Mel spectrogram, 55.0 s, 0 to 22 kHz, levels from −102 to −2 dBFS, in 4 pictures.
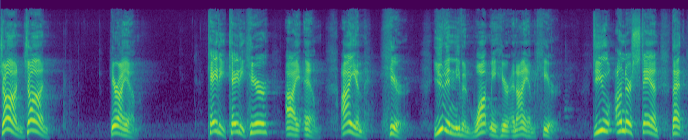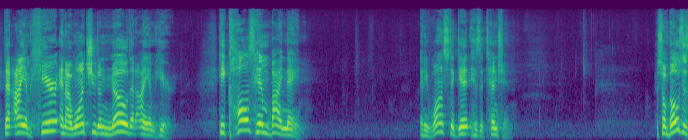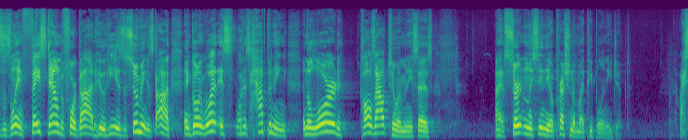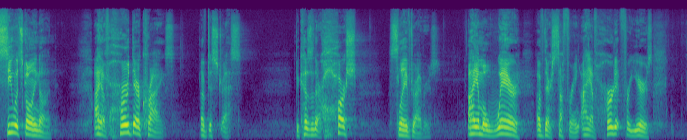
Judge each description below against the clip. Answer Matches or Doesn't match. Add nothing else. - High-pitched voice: Matches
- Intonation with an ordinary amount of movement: Doesn't match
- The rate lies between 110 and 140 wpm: Matches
